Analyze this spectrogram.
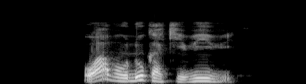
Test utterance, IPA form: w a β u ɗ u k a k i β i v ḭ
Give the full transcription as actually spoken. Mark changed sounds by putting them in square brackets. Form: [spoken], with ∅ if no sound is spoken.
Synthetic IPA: w a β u ɗ u k a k i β i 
